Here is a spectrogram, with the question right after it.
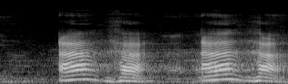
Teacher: Walaupun satu makhraj, yaitu sama-sama di pangkal tenggorokan, namun yang paling di atasnya a, di bawahnya ha. Makanya ha itu aqsal halqi min jihatis sadr. · Ha huruf hamas dan rakhawah. Huruf hamas dan rakhawah. Keluar di pangkal tenggorokan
